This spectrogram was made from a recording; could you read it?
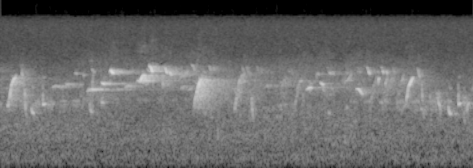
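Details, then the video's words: Willie wagtails calling in the dark during an Outback Australian dawn chorus, every bird here singing the same regional dialect song; high, quick twittering and squeaky notes repeated irregularly over a steady hiss of background noise. "is a dawn chorus from Outback Australia and if you listen you can hear Willie wagtails across the landscape"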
